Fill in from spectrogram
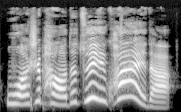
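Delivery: high, loud, triumphant crowing; proud boast. Acted. Race winner bragging to the big rabbit, proud boast. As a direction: crow about winning, pitched well up. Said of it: "他突然觉得好得意".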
